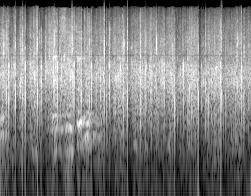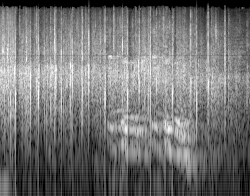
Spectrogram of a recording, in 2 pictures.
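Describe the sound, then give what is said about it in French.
An audience at a French award ceremony bursts into sustained applause for two prize winners from a TV series. Dense crackling claps fill the whole clip at a steady loud level, with a few voices speaking briefly underneath the clapping. “Alors, entre vous deux, alors comme d'habitude, si vous applaudissez là, ils en sourire, regardez, faites-le.”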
